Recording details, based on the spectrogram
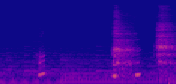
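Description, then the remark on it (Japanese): A big yawn: a short voiced note, then a long breathy inhale, a brief rising groan, and a drawn-out airy exhale, over a faint steady low hum. “大きなあくび。あなたも同じようですね。”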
